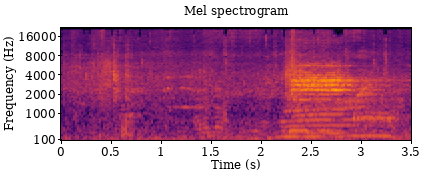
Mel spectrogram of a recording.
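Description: A buffalo lets out a loud, drawn-out moo close by near the end, after a stretch of background voices and farm noise at the Erragadda Sunday buffalo market.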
